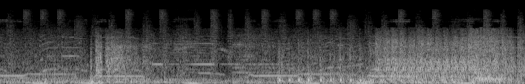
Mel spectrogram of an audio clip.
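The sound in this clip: Rapid gunfire from street fighting in Paris, with dense bursts of sharp repeated cracks continuing throughout and growing heavier toward the end over a constant rumbling background.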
